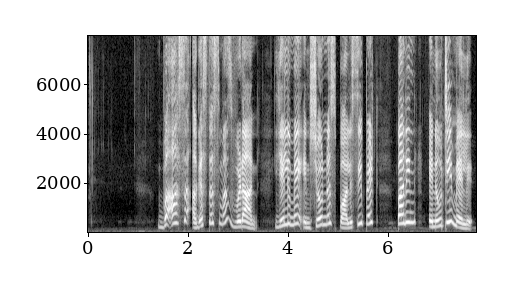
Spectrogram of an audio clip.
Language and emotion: Kashmiri, happy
